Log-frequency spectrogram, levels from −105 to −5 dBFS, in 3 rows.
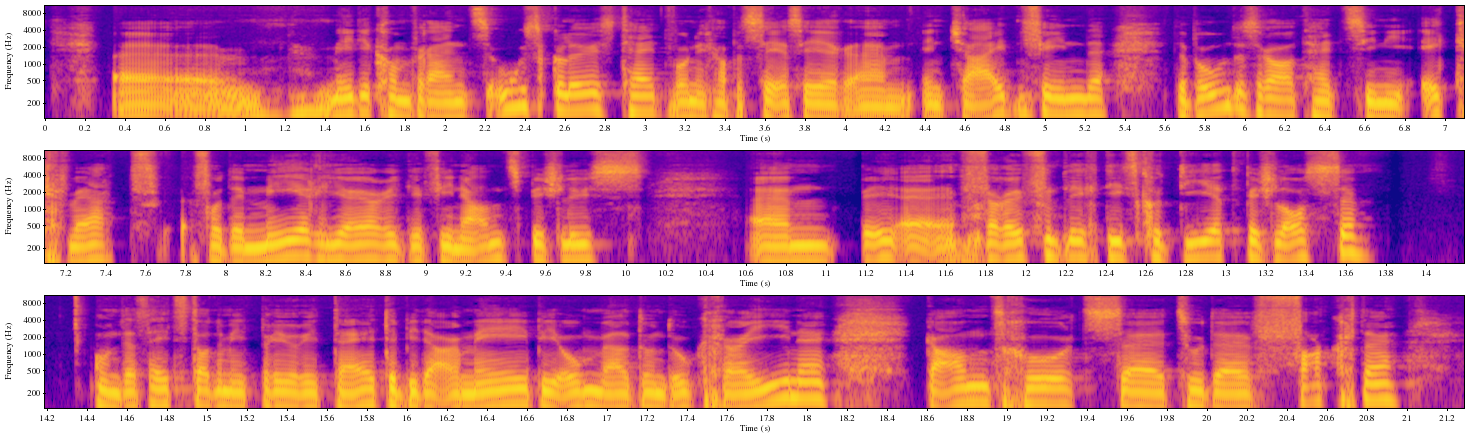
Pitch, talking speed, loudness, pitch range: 115 Hz, 125 wpm, -19 LUFS, 105-130 Hz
